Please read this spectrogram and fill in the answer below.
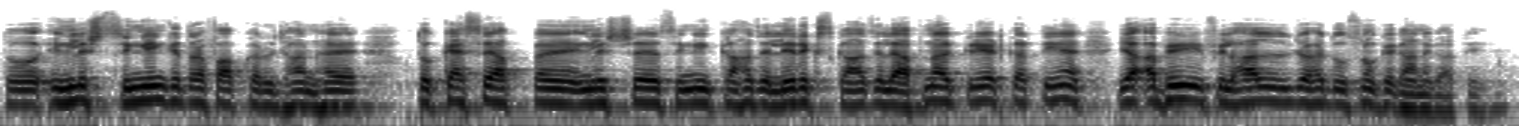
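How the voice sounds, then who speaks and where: A man's voice: medium pitch, fairly even intonation, moderate pace. A man who narrates a news report in a formal tone and then interviews a guest, often hesitating when he speaks off script.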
